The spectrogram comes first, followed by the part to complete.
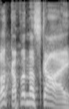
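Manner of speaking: loud, cheesy nineteen-thirties radio announcer voice. Saying they need to work on a voice: cheesy 1930s radio announcer voice. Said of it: "my cheesy, like nineteen thirties radio announcer voice".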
